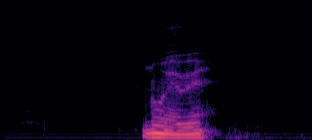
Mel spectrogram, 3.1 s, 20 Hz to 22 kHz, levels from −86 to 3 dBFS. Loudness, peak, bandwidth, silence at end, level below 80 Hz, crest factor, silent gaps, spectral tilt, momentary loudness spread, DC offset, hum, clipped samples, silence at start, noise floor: -36 LUFS; -22 dBFS; 10.5 kHz; 1 s; -76 dBFS; 18 dB; none; -9 dB/octave; 12 LU; under 0.1%; 50 Hz at -55 dBFS; under 0.1%; 1.4 s; -78 dBFS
